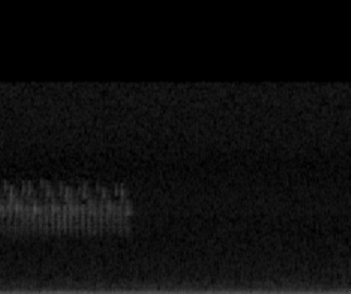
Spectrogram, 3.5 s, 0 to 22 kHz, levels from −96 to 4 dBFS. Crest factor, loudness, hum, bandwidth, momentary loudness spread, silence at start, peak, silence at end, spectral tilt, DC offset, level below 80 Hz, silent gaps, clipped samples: 16 dB; -65 LUFS; none; 16 kHz; 5 LU; 0 s; -50 dBFS; 0 s; -3 dB/octave; under 0.1%; -74 dBFS; none; under 0.1%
